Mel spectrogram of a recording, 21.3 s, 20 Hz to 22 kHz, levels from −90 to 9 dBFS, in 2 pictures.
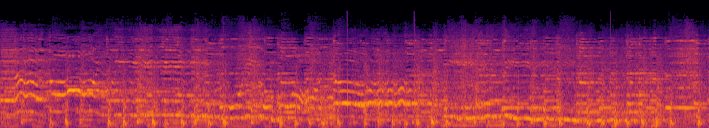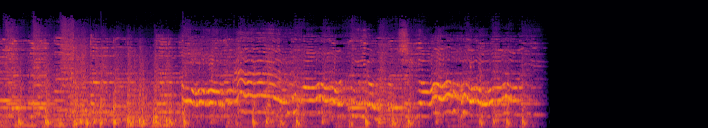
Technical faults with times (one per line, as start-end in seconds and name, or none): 3.21-3.25 overlap between stream segments
5.20-5.23 overlap between stream segments
6.21 overlap between stream segments
9.15-9.18 overlap between stream segments
11.13-11.17 overlap between stream segments
12.14-12.18 overlap between stream segments
14.13 overlap between stream segments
